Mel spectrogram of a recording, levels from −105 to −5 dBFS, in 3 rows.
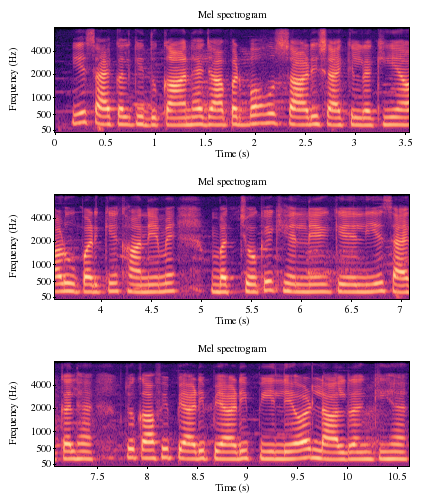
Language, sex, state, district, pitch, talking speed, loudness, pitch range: Hindi, female, Bihar, Araria, 215 Hz, 205 wpm, -19 LUFS, 210-230 Hz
